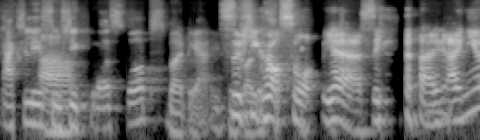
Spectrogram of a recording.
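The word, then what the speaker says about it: SushiXSwap: uh one of your latest products which is Sushi egg swap I'm not sure if I'm pronouncing correctly hopefully I am but it's actually essentially swaps but yeah Sushi crosswalk yeah see I I knew I wasn't getting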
